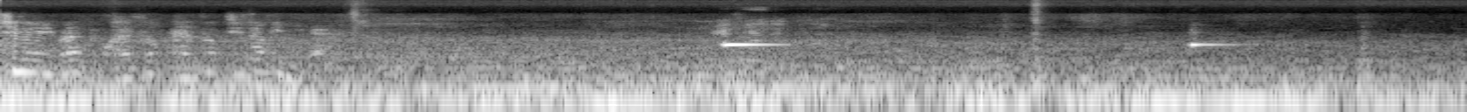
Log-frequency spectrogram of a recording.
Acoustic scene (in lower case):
car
